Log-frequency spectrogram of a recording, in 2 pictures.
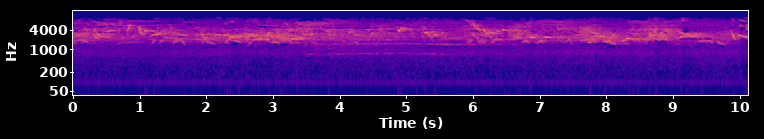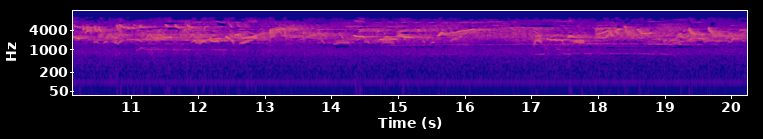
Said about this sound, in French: Donc nous allons écouter le pinson de vinca.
